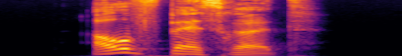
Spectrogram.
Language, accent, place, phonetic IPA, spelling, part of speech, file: German, Germany, Berlin, [ˈaʊ̯fˌbɛsʁət], aufbessret, verb, De-aufbessret.ogg
- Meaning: second-person plural dependent subjunctive I of aufbessern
